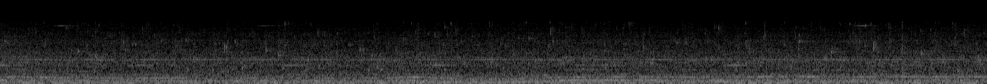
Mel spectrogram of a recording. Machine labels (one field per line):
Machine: pump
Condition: normal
